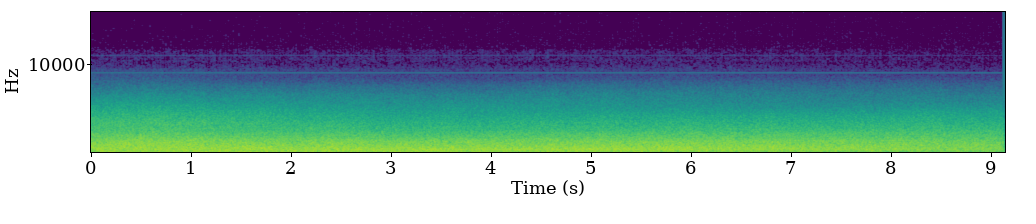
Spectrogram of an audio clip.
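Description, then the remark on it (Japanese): Ocean waves breaking on the shore at Nakahama in Yamamoto Town, an earthquake-disaster area, heard as a steady, dense roar of surf that fills the whole recording without clear pauses between waves. No voices are present. “震災以降と同様に、この波の音もまた次の世代に聞いてもらい、何かを感じ取ってもらえたらと思います。”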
